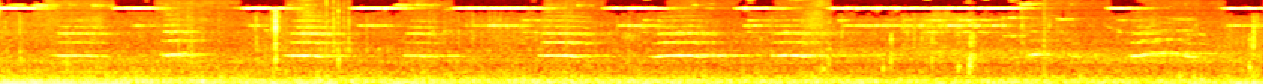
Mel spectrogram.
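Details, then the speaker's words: Ford Focus ST daily driven with Hawk HP Plus track brake pads: high thin squeals come and go over heavy road rumble, even when not braking; brake pad squeal. "all the time that's what it sounds like just squeal squeal every here in there and couldn't even open the window in here squealing oh"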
